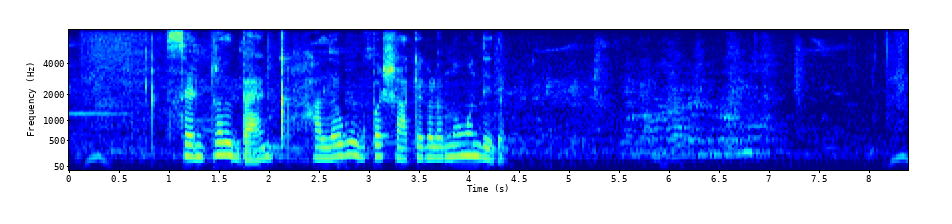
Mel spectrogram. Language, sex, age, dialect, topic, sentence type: Kannada, female, 18-24, Mysore Kannada, banking, statement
